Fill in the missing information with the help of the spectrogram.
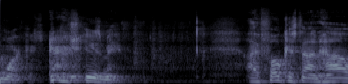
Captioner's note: clears throat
